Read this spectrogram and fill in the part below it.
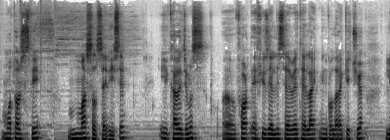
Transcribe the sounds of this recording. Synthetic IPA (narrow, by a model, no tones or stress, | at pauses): mo̞t̪ʰo̞ɾsi̥t̪ʰi | masɯlˠseɾijisɪ | ilʲkʰaɾad͡ʒɯmɯz̥ | fo̞ɾt̪ʰɛfjyzɛlʲːisɛːvɛt̪ʰelʲacmiŋko̞lˠaɾak̚ɟe̞t͡ʃʰijo | lʲ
